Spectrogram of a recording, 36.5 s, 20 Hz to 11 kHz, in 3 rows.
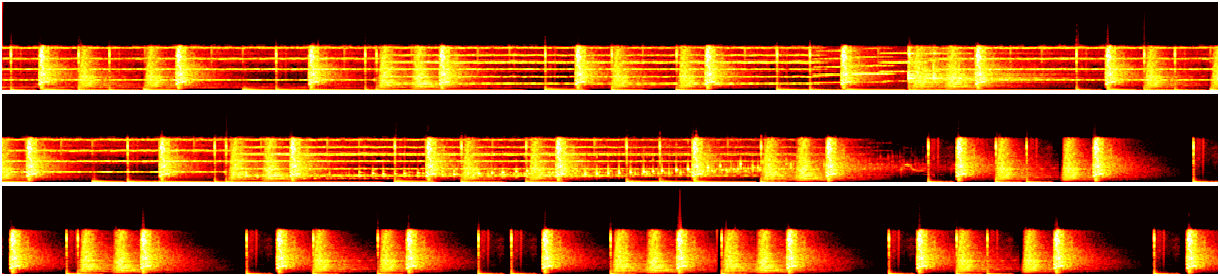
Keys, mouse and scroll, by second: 0.3 click, 0.9 click, 6.5-7.2 scroll down 1, 7.5-7.9 scroll up 2, 8.5 click, 9.7 click, 11.4 scroll down 2, 14.2 click, 15.7 click, 15.9 click, 19.4 middle click, 25.0 click, 26.7 scroll up 1, 27.6 click, 28.8 click, 29.5 click, 30.6 click, 33.3-33.6 scroll down 2, 34.5 scroll up 1.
